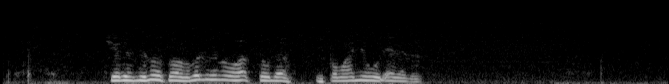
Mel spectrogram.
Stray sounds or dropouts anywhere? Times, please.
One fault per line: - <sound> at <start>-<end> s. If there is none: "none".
none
